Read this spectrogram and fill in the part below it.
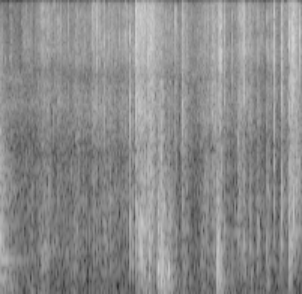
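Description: Plastic wrapping crinkles as a man handles it.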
